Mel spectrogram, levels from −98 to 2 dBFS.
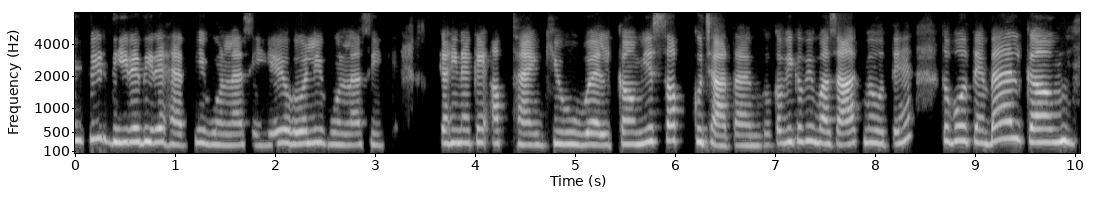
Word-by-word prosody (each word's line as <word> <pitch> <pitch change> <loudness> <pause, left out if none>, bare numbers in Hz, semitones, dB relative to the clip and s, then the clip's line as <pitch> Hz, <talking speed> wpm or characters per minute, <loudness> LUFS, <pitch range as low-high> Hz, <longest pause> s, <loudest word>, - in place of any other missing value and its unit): लेकिन 320 - +2
फिर 360 0 0
धीरे-धीरे 290 0 +3
हैप्पी 240 +4 -2
बोलना 230 -2 -3
सीखे, 230 +3 -5
होली 265 +1 0
बोलना 230 -1 -3
सीखे। 235 +4 -13 0.4
कहीं 270 0 +1
न 275 0 0
कहीं 285 - +1
अब 265 - -1 0.2
थैंक 235 -1 0
यू, 250 -1 0 0.2
वेलकम, 240 +1 0
ये 300 - +2
सब 320 +2 0
कुछ 290 -1 0
आता 220 0 +4
है 220 0 -1
उनको। 215 +2 -11
कभी-कभी 300 +3 -1
मज़ाक 255 0 +4
में 280 - -2
होते 255 -2 -4
हैं, 325 +9 -4 0.3
तो 310 - -1
बोलते 310 0 0
हैं, 265 -3 -2
"बेलकम।" 305 -2 +4
265 Hz, 185 wpm, -24 LUFS, 235-290 Hz, 0.4 s, आता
